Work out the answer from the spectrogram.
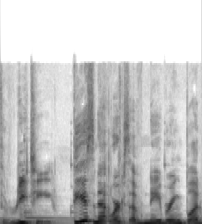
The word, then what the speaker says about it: rete: Incidentally, I saw this pronounced as reti and reet, so for this episode, we're gonna go with reti.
